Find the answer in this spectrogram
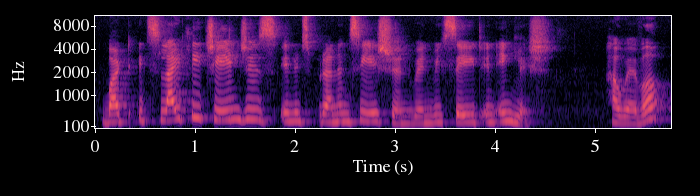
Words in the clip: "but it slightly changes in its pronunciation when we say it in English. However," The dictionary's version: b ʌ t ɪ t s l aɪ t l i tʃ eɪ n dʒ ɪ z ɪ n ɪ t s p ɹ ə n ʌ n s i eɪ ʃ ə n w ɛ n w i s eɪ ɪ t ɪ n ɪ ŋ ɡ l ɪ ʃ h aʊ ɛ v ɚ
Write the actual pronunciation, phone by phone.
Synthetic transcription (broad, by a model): b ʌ t ɪ t s l aɪ t l i tʃ eɪ n dʒ ɪ z ɪ n ɪ t s p ɹ ə n ʌ n s i eɪ ʃ ə n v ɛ n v i s eɪ ɪ t ɪ n ɪ ŋ ɡ l ɪ ʃ h aʊ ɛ v ɚ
